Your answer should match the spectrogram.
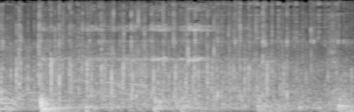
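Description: Audience clapping after a speech: a dense patter of hand claps with a brief voice about half a second in. A thin high tone is held through the middle of the clapping.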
